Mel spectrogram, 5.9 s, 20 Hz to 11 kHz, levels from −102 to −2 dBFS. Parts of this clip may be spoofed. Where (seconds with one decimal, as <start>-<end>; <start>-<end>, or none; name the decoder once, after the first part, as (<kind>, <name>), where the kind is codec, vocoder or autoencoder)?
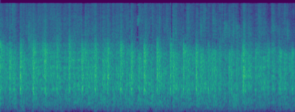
0.6-2.5 (autoencoder, DAC-VAE); 4.9-5.5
